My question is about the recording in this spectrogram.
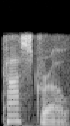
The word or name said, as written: Castro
